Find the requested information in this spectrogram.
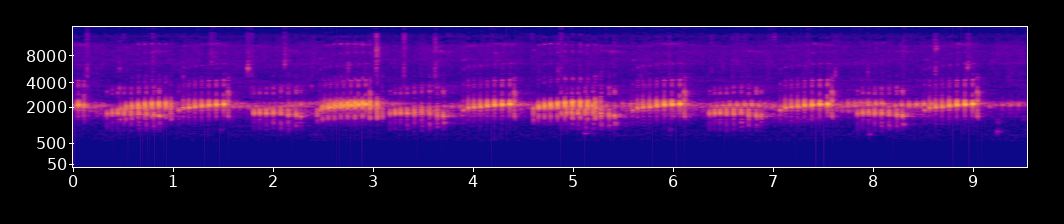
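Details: Schlegel's green tree frogs, a species endemic to Japan, call at 6:53 pm on 17 May 2022 by a flooded iris garden. Several overlapping rapid pulsed trills near one pitch rise and fall in bursts of about a second. Recorded binaurally with an ambisonic RODE NT-SF1.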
